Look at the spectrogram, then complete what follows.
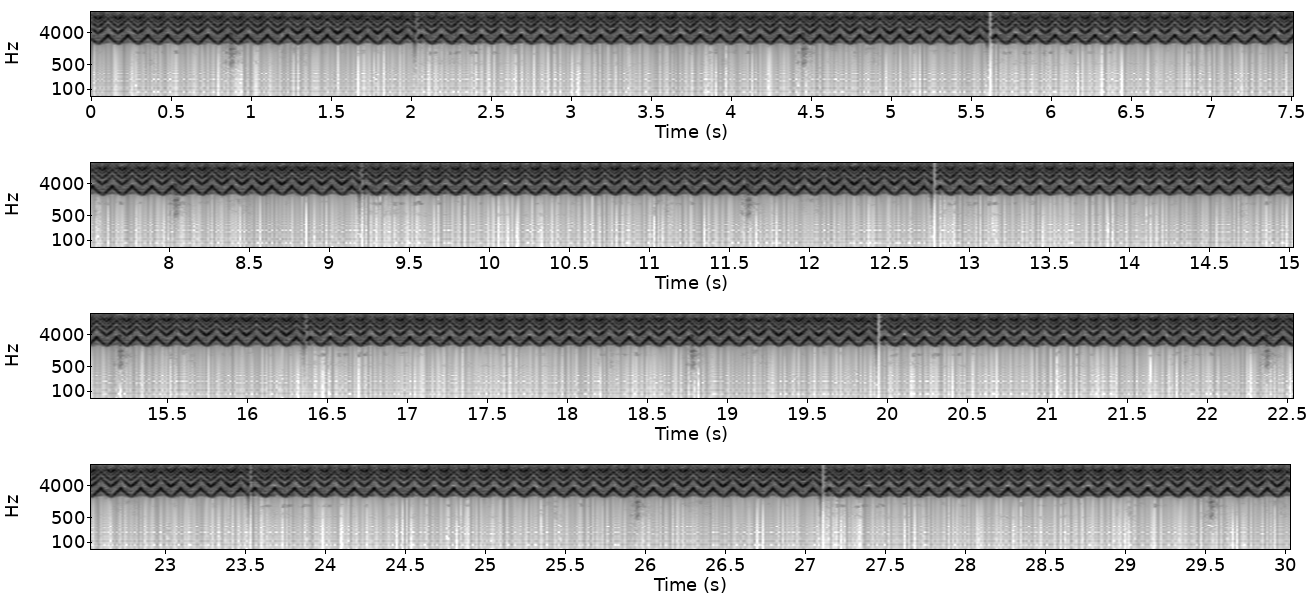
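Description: Door/window sensor burglar alarm sounding continuously: a shrill, rapidly pulsing electronic tone that holds steady without a break.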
